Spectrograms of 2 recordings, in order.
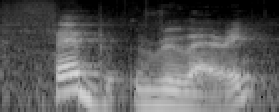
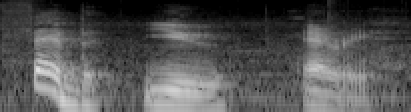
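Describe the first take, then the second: First: The R sound in the middle is pronounced. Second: The R sound in the middle is dropped. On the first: The speaker calls it wrong. "not February" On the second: The speaker calls it right. "but instead Febuary"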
